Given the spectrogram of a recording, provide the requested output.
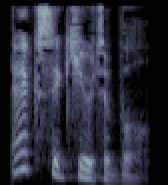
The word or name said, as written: executable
